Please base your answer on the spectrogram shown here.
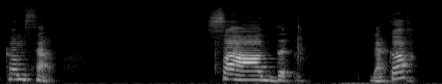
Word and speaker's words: صاد: c'est Assad حرف Assad ça s'écrit comme ça Saad d'accord تنطق ص با س نو ص سي ان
